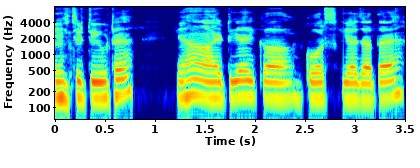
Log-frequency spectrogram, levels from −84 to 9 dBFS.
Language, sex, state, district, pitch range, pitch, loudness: Hindi, male, Bihar, Jahanabad, 150-165 Hz, 155 Hz, -17 LUFS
